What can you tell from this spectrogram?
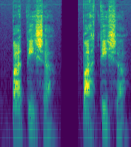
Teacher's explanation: Pues en estas zonas sí se pueden diferenciar estas dos palabras, porque la A de pastilla es más larga que la de patilla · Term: vocales largas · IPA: [pa:.'ti.ʃa] [pa.'ti.ʃa], [pa.'ti.ʃa]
